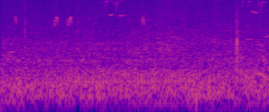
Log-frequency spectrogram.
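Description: Faint outdoor background with small birds giving short, scattered high chirps over a low steady hum, and a single sharp click about three and a half seconds in.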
